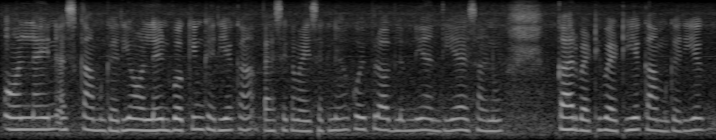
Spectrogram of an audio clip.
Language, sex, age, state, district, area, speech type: Dogri, female, 18-30, Jammu and Kashmir, Jammu, urban, spontaneous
